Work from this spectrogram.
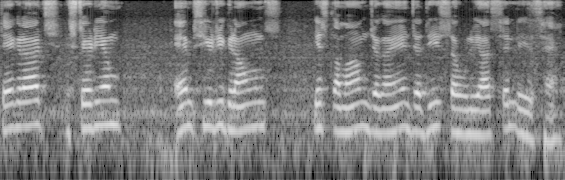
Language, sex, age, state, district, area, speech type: Urdu, female, 60+, Delhi, North East Delhi, urban, spontaneous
